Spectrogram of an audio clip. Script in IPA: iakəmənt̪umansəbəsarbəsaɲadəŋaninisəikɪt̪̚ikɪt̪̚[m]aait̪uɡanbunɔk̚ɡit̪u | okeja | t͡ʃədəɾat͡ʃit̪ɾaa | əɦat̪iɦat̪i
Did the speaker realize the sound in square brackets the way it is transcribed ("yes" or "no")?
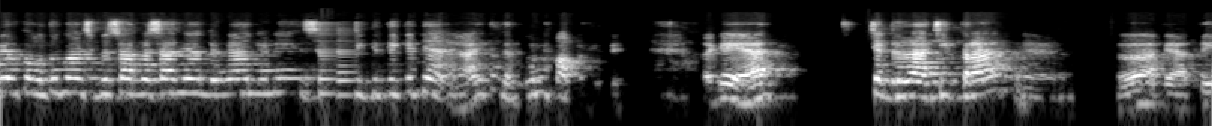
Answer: no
